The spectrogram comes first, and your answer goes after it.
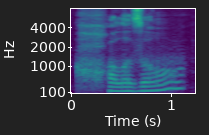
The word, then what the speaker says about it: holoz0r: you Rick hello everyone I am holazole like a dinosaur that's how you say my name uh I need to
